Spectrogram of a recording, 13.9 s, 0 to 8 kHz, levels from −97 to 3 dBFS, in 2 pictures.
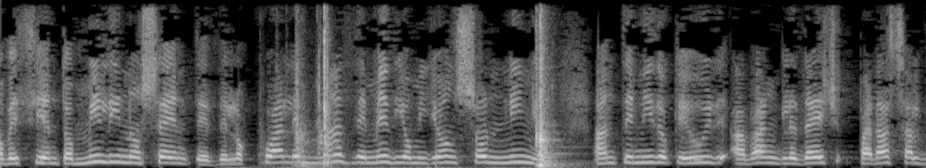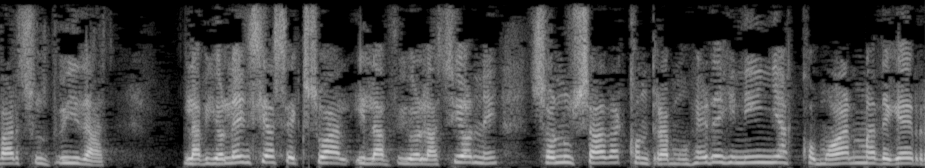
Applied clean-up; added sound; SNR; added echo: none; Microwave oven; 3 dB; none.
